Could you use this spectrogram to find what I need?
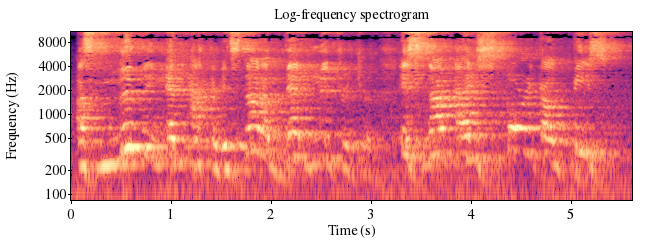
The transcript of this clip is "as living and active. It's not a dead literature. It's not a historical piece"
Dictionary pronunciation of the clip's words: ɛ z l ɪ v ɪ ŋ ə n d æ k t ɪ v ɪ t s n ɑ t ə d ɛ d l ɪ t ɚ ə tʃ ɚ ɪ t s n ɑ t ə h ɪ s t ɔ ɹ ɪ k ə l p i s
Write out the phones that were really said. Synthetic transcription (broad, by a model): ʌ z l ɪ v ɪ ŋ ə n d æ k t ɪ v ɪ t s n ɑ t ə d ɛ d l ɪ t ɚ ə tʃ ɚ ɪ t s n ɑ t ə h ɪ s t ɔ ɹ ɪ k ə l p i s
